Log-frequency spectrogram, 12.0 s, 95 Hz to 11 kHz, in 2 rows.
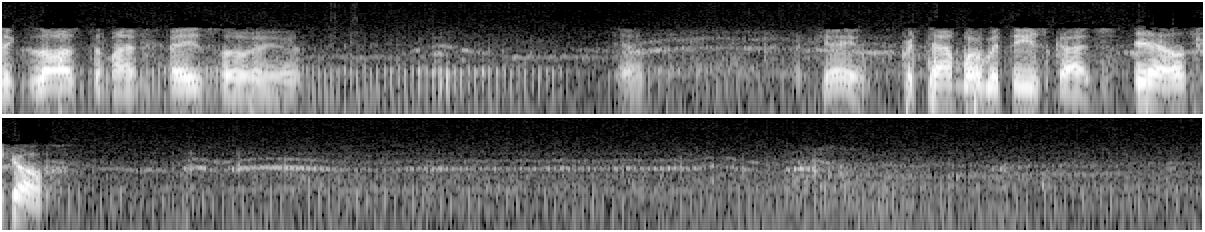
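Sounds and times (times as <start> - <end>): steady high whine: 0.0 - 12.0.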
